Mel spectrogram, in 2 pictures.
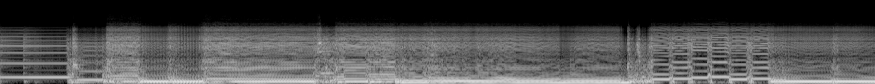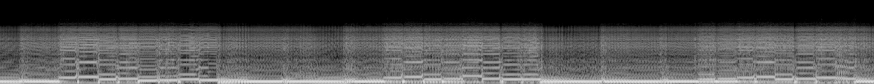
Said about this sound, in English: That is just such a rad and iconic fuzz pedal. I actually have that running through so that it can be pumped through both amps. Here, let me play that real quick, just on its own. It already sounds like a jet plane's coming in.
